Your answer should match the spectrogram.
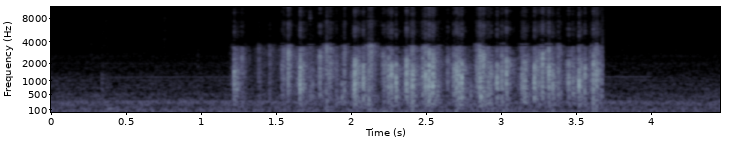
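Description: Computer keyboard typing: a rapid run of clicks lasting about two and a half seconds, starting just over a second in.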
